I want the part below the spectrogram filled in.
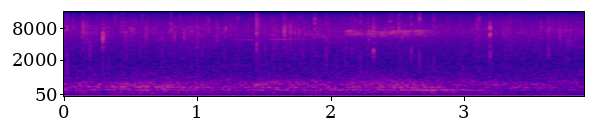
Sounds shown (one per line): warbler song
rain
Chestnut-backed Chickadee call
airplane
